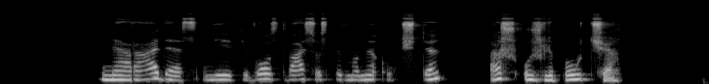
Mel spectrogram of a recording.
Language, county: Lithuanian, Vilnius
